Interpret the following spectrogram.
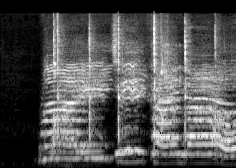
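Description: A group of voices singing a traditional Central Province, Papua New Guinea song in several parts. The singing starts after a brief silence about a third of a second in, with sharp percussive strikes keeping time.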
